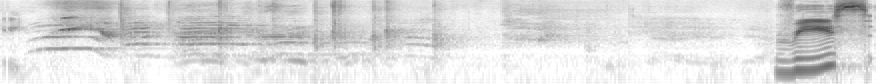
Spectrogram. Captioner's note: audience cheering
